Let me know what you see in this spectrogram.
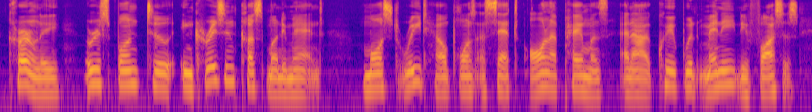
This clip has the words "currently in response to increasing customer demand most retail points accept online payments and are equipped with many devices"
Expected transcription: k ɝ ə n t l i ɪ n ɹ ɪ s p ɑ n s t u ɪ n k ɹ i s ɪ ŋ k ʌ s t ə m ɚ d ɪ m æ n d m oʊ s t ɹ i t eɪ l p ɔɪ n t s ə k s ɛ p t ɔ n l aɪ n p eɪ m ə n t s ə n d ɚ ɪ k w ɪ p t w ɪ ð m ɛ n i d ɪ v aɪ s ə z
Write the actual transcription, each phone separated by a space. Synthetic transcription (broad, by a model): k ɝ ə n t l i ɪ ɹ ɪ s p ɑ n t u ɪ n k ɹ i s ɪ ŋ k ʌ s t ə m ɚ d ɪ m æ n d m oʊ s t ɹ i t eɪ l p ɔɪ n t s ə s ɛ t ɔ l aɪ p eɪ m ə n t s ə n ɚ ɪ k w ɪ p w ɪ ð m ɛ n i d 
